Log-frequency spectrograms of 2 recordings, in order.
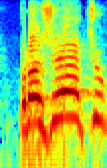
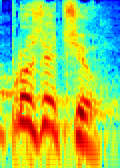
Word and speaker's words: projétil: usamos as duas indistintamente projétil com acento no é Ou projetil nesse caso a forma projétil com acento É a mais usada projetil oxiton talvez só na vida militar a maioria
